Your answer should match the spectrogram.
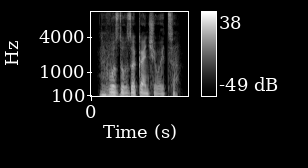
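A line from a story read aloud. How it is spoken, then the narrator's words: Muttered. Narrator (Russian): пробормотал Коль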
